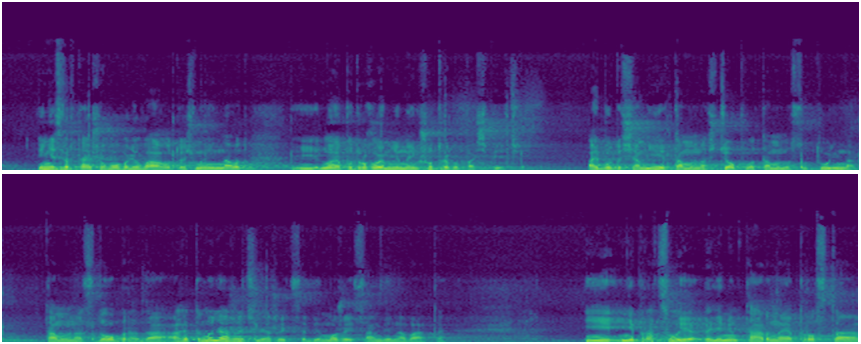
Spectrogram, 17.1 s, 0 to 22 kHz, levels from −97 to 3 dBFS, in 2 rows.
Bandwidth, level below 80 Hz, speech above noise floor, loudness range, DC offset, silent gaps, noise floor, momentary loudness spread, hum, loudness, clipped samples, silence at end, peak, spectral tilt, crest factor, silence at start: 15 kHz; -64 dBFS; 34 dB; 4 LU; under 0.1%; none; -56 dBFS; 11 LU; none; -23 LUFS; under 0.1%; 0 s; -6 dBFS; -7.5 dB/octave; 16 dB; 0.35 s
